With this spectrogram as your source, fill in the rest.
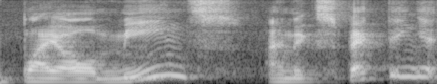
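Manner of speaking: put-on South African accent, sing-song. Retelling how Ma Rose answered a request to do live streams: Ma Rose's South African accent. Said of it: "this is what she said in her South African accent".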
